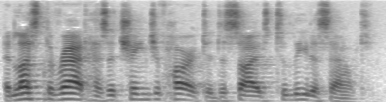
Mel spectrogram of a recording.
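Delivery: shouted. A narrator's reading. Princess to maid about the rat relenting, quick shout. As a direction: keep calling it out briskly. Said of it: "shouted the princess".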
